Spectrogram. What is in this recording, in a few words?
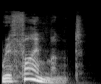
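"refinement", English, uk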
